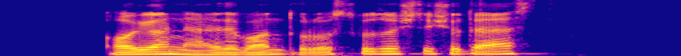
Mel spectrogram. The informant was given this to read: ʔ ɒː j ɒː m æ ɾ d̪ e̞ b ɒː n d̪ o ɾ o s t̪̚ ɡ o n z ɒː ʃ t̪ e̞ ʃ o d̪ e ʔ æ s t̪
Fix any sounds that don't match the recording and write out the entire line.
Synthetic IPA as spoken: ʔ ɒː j ɒː n æ ɾ d̪ e̞ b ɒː n d̪ o ɾ o s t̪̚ ɡ o z ɒː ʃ t̪ e̞ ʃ o d̪ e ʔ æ s t̪

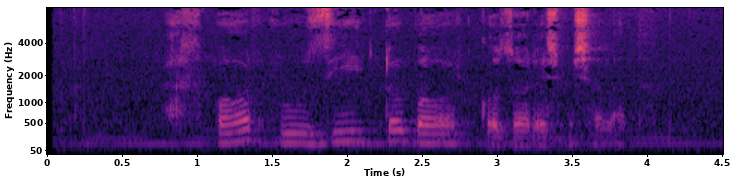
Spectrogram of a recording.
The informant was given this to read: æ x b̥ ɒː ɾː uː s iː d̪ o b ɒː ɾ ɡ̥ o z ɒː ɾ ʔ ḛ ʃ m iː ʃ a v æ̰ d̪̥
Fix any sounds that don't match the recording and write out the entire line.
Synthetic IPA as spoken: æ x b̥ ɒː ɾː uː z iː d̪ o b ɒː ɾ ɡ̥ o z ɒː ɾ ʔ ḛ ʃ m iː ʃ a v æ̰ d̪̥

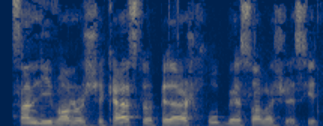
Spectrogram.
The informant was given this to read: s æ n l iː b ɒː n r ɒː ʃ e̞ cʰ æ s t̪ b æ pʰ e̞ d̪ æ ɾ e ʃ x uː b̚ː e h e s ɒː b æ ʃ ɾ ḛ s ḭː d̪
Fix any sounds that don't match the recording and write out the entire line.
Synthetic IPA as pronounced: s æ n l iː v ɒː n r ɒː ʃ e̞ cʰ æ s t̪ v æ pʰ e̞ d̪ æ ɾ æ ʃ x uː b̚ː e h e s ɒː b æ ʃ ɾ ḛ s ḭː d̪

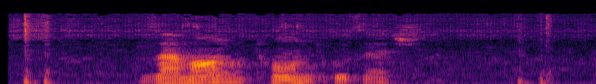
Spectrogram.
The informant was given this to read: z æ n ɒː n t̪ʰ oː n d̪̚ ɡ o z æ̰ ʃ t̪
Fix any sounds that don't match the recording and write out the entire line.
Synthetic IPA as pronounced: z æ m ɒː n t̪ʰ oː n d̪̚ ɡ o z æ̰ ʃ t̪

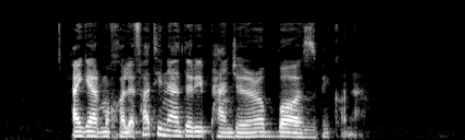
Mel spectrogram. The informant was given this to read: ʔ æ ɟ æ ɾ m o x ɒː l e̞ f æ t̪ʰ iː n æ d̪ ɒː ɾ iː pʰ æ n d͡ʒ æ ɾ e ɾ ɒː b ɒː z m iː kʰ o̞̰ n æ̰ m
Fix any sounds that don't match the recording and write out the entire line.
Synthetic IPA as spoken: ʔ æ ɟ æ ɾ m o x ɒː l e̞ f æ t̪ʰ iː n æ d̪ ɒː ɾ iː pʰ æ n d͡ʒ e ɾ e ɾ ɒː b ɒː z m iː kʰ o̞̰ n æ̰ m

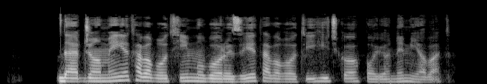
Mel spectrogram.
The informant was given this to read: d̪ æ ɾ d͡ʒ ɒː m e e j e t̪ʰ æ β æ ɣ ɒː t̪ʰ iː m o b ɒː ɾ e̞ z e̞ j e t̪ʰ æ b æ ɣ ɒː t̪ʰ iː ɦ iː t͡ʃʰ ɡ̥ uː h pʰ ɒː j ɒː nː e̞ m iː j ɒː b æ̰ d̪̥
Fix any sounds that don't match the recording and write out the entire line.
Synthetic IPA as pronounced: d̪ æ ɾ d͡ʒ ɒː m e e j e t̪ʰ æ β æ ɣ ɒː t̪ʰ iː m o b ɒː ɾ e̞ z e̞ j e t̪ʰ æ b æ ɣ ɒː t̪ʰ iː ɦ iː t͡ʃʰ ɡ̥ ɒː h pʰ ɒː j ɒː nː e̞ m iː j ɒː b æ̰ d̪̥

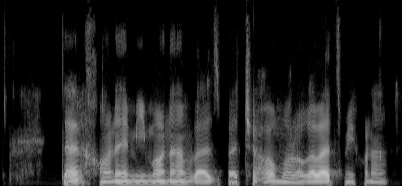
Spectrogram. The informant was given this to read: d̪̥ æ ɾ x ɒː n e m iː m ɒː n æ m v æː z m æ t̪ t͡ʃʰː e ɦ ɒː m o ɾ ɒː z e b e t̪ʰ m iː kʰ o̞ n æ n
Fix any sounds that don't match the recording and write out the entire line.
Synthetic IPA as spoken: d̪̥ æ ɾ x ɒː n e m iː m ɒː n æ m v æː z b æ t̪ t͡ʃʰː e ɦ ɒː m o ɾ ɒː ɣ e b æ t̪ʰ m iː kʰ o̞ n æ m

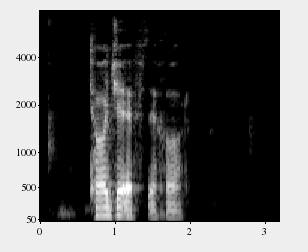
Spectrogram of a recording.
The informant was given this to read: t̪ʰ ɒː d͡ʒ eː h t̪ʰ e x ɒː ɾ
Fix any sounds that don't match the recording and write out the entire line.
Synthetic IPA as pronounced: t̪ʰ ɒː d͡ʒ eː f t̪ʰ e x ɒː ɾ

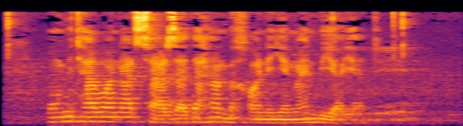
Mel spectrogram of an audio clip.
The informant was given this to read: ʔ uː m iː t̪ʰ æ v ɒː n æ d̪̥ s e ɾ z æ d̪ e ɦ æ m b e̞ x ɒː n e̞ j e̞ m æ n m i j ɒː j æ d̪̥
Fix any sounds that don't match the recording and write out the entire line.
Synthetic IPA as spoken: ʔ uː m iː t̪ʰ æ v ɒː n æ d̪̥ s æ ɾ z æ d̪ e ɦ æ m b e̞ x ɒː n e̞ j e̞ m æ n b i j ɒː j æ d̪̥

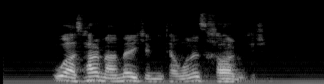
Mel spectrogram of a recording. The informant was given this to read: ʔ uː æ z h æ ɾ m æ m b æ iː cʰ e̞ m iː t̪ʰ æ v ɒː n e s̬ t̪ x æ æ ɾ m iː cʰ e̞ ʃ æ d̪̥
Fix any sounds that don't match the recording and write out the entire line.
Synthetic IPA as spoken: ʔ uː æ z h æ ɾ m æ m b æ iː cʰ e̞ m iː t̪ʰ æ v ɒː n e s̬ t̪ x æ æ ɾ m iː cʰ e̞ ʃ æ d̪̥

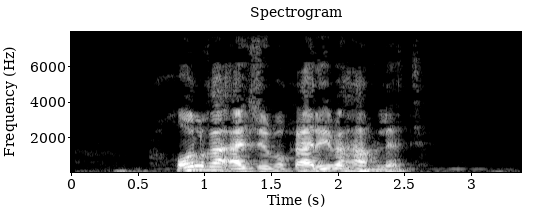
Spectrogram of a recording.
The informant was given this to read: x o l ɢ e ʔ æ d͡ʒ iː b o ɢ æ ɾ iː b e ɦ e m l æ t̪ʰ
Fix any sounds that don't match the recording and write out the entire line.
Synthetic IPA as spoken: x o l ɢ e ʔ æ d͡ʒ iː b o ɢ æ ɾ iː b e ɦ æ m l e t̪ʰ

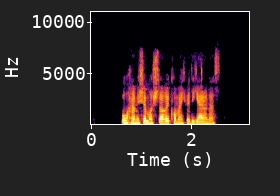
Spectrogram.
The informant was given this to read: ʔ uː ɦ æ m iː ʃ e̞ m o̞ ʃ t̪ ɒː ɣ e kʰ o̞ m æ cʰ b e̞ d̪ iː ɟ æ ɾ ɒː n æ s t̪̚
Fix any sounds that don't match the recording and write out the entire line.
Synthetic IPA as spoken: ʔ uː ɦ æ m iː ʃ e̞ m o̞ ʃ t̪ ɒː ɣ e kʰ o̞ m æ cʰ b e̞ d̪ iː ɟ æ ɾ ɒː n æ s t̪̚

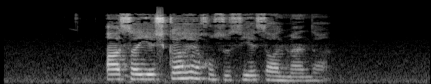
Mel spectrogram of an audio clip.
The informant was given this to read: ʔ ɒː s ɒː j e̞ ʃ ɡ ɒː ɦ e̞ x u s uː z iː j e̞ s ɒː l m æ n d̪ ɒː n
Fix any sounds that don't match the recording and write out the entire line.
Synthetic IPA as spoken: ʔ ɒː s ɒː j e̞ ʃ ɡ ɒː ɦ e̞ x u s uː s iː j e̞ s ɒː l m æ n d̪ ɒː n

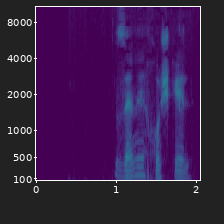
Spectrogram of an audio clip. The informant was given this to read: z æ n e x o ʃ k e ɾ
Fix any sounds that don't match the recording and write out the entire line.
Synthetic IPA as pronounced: z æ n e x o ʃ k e l

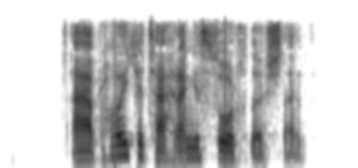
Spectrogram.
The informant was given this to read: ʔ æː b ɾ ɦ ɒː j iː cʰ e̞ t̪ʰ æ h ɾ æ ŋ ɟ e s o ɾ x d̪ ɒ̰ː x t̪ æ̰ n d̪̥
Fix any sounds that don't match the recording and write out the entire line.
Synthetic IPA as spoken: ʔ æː b ɾ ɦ ɒː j iː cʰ e̞ t̪ʰ æ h ɾ æ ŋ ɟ e s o ɾ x d̪ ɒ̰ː ʃ t̪ æ̰ n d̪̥

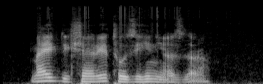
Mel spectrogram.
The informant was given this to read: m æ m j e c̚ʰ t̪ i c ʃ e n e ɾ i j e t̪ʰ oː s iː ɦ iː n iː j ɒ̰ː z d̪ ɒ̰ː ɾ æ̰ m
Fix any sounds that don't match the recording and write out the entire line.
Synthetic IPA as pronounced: m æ n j e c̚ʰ d̪ i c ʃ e n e ɾ i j e t̪ʰ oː z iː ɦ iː n i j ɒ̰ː z d̪ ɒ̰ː ɾ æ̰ m

